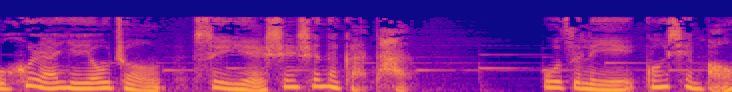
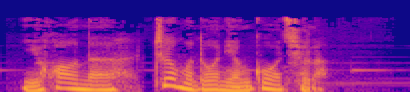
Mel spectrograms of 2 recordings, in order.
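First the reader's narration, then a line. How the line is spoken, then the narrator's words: Soft sigh, wistful. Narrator (Chinese): 母亲轻叹口气说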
